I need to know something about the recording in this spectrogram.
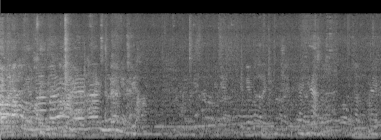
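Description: A man sings into a microphone nearby.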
